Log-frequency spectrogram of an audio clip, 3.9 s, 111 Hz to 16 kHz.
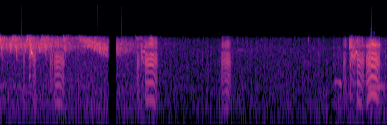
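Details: Black storks at an Estonian nest, 25 May 2012, during feeding: a few nasal, quacking squawks with falling tones, separated by short pauses.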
